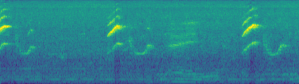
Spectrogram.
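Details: Two cockatiels calling together, held in a small pigeon lot at a market in Bangladesh, give three loud whistled calls that rise and then fall, about one and a half seconds apart, as a man talks quietly underneath.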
